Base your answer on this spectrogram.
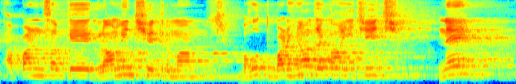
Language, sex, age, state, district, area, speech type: Maithili, male, 18-30, Bihar, Saharsa, rural, spontaneous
